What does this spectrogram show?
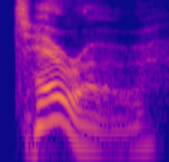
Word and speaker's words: ptero: And so, the Greek word for a wing, okay, for the wing of a bird was tero, okay, which is spelled p t e r.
